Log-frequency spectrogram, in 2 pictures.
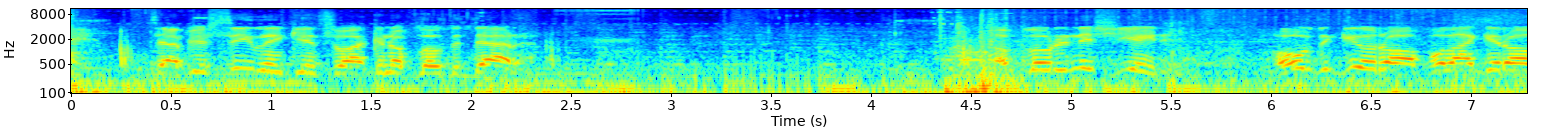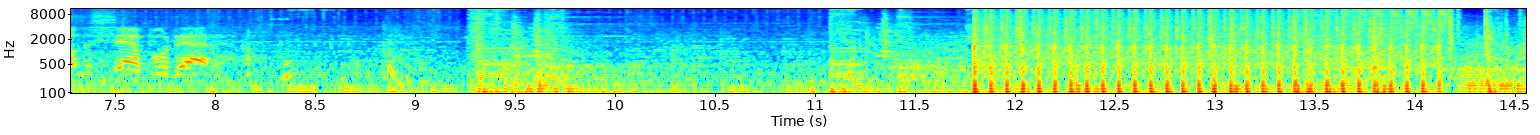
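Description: Gunfire in Black Ops 7 co-op, rapid automatic bursts mixed with mechanical clatter and a loud harsh rush near the end, heard under steady talking throughout.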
